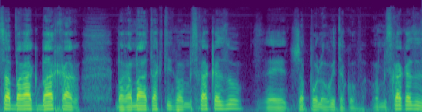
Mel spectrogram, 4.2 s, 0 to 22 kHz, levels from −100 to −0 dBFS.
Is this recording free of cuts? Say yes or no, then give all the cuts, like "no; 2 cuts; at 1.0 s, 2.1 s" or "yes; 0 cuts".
no; 1 cut; at 2.9 s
